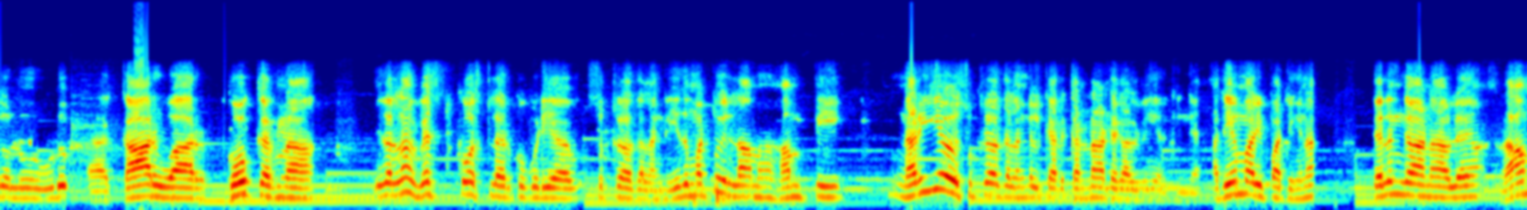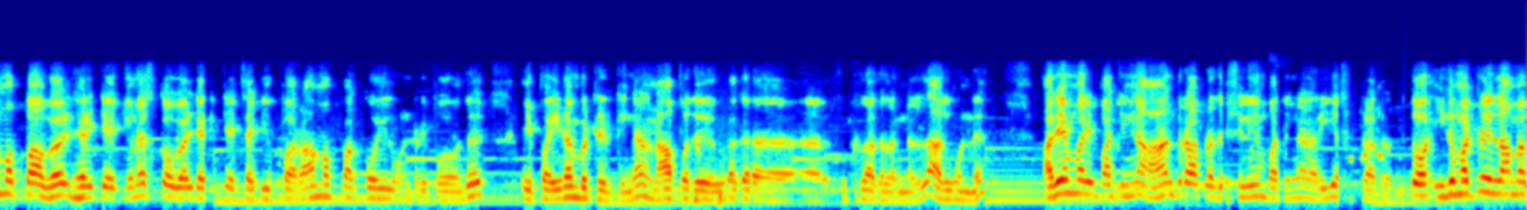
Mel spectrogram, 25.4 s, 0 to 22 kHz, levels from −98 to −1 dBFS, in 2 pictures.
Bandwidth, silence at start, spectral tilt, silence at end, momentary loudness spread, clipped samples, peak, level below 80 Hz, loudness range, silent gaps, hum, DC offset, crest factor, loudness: 9.2 kHz; 0 s; -6.5 dB/octave; 0 s; 13 LU; under 0.1%; 0 dBFS; -64 dBFS; 6 LU; none; none; under 0.1%; 18 dB; -19 LUFS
